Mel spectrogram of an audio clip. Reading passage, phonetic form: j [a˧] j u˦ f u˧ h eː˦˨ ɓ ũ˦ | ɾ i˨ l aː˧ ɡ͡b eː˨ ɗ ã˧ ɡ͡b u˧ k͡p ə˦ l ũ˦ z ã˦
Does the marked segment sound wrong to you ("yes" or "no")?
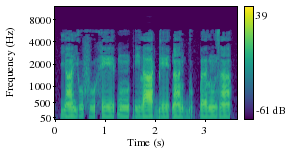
yes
